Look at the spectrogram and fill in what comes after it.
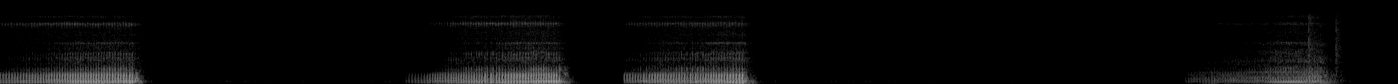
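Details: Heavy snoring during sleep, heard every evening: loud, rattling snores in long breaths with pauses between, four in fourteen seconds.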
